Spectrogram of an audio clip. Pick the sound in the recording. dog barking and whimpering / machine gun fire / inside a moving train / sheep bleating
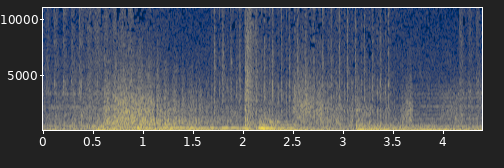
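machine gun fire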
